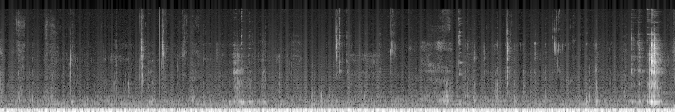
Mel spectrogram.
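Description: A person chewing and biting into boiled potato and grated carrot salad, with short clicks of a fork on a plate, over a steady low hum.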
